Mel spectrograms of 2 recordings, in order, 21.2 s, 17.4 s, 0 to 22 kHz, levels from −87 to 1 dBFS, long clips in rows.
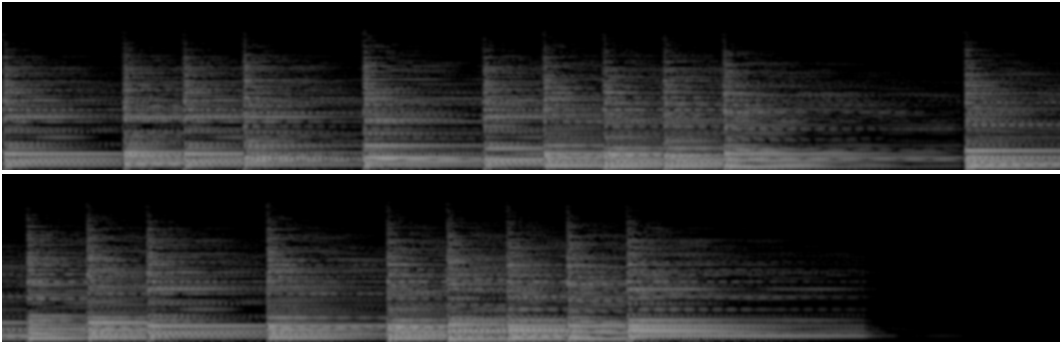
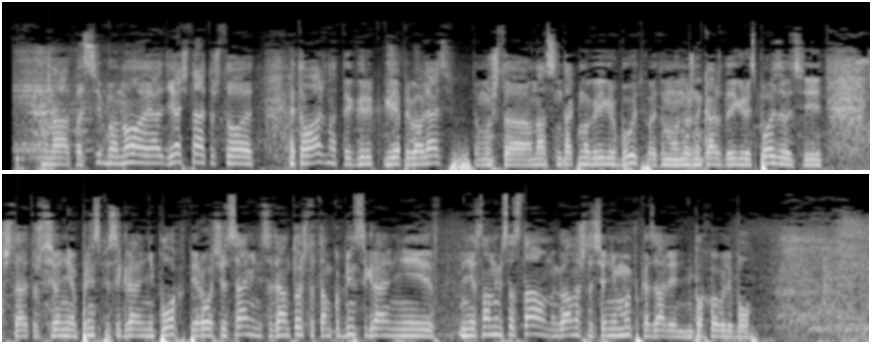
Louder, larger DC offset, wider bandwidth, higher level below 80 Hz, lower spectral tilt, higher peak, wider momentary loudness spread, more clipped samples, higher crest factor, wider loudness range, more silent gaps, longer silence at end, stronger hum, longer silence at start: second, -41 LUFS vs -16 LUFS; neither; second, 10.5 kHz vs 14 kHz; second, -64 dBFS vs -24 dBFS; first, -6.5 dB/octave vs -4.5 dB/octave; second, -26 dBFS vs 0 dBFS; first, 13 LU vs 4 LU; second, under 0.1% vs 0.2%; about the same, 16 dB vs 16 dB; about the same, 4 LU vs 2 LU; neither; first, 1.95 s vs 0 s; neither; about the same, 0 s vs 0.1 s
